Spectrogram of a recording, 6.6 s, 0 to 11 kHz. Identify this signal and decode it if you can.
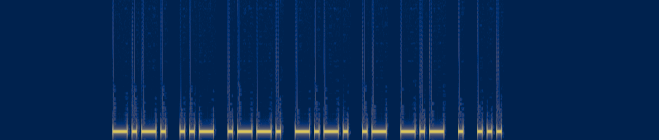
Morse code, heard as a keyed tone, about 25 wpm, 700 Hz. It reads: CUPCAKES
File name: practice / 25wpm / Difficult Words with Hints - 25wpm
